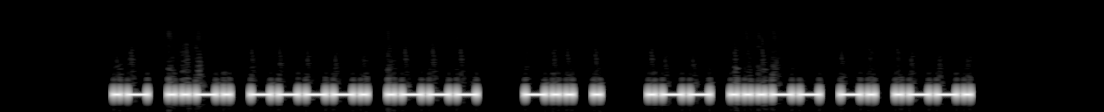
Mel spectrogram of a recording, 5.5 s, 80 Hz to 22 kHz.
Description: Morse code, heard as a keyed tone, about 36 wpm, 700 Hz. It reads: AF9J DE W3NP
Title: USA Callsign DE Callsign - 4 Characters - 35wpm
